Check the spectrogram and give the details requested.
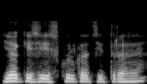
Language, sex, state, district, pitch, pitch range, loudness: Hindi, male, West Bengal, Alipurduar, 140 Hz, 130-145 Hz, -17 LUFS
